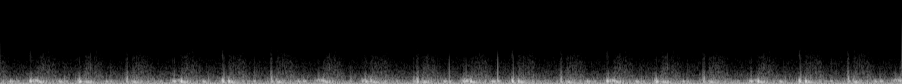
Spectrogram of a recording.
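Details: Womb-sound sleep aid for babies with white noise: steady muffled low thumping heartbeat at about 125 a minute over a soft rushing background of flowing sounds, as heard in the womb.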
